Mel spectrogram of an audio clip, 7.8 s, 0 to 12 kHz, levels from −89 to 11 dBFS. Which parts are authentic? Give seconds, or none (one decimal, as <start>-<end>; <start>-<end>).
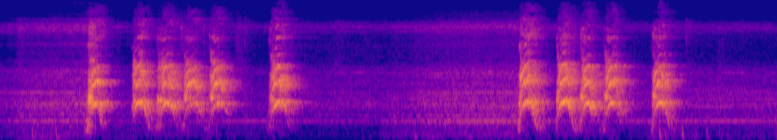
1.0-7.8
